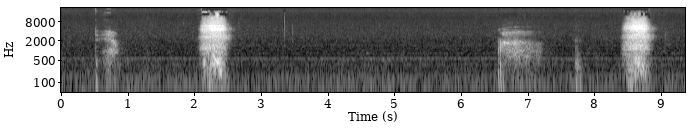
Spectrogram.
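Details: Two sharp sneezes, each after a quick in-breath, with quiet between, induced by sneezing powder and followed by a stuffy nose; sneezing.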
